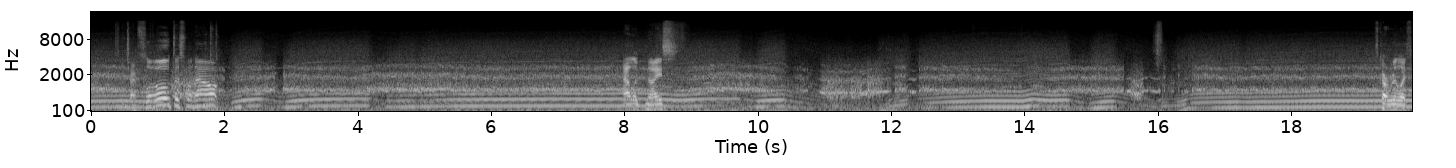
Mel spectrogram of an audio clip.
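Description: Tyres squeal on the track in bursts.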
